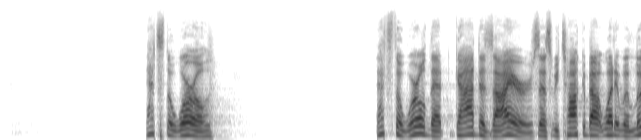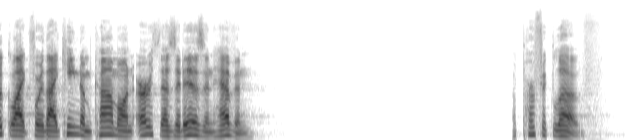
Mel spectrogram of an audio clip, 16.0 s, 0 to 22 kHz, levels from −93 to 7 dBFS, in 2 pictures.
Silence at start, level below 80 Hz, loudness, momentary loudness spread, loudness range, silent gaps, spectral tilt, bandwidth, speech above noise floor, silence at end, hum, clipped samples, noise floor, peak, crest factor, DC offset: 1.85 s; -80 dBFS; -24 LUFS; 15 LU; 12 LU; none; -5 dB/octave; 13 kHz; over 66 dB; 0.8 s; none; under 0.1%; under -90 dBFS; -4 dBFS; 24 dB; under 0.1%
